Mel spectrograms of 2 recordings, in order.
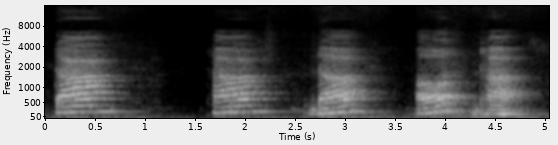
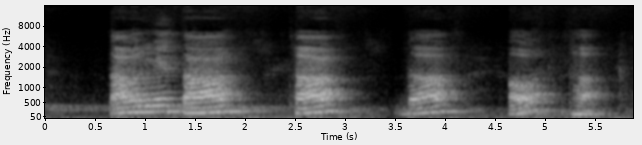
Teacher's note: इनके उच्चारण में मुख में वायु कहीं ना कहीं टकराती है, लेकिन उनका कोई घर्षण नहीं होता है, इसलिए इनको जो है स्पर्शी कहते हैं या स्फोट व्यंजन कहते हैं। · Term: स्पर्शी व्यंजन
